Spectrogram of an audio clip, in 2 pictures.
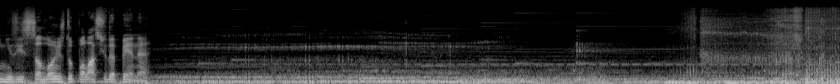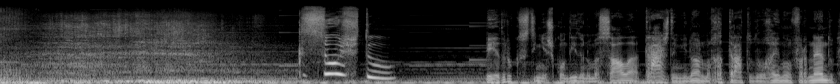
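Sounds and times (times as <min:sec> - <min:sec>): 
speech: 0:00.0 - 0:01.6, 0:12.0 - 0:12.4, 0:13.3 - 0:16.7
deep snore-like roar: 0:01.5 - 0:11.4.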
